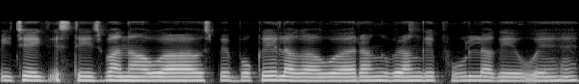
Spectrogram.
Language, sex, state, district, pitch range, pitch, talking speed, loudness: Chhattisgarhi, female, Chhattisgarh, Rajnandgaon, 180-185 Hz, 180 Hz, 155 wpm, -15 LUFS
